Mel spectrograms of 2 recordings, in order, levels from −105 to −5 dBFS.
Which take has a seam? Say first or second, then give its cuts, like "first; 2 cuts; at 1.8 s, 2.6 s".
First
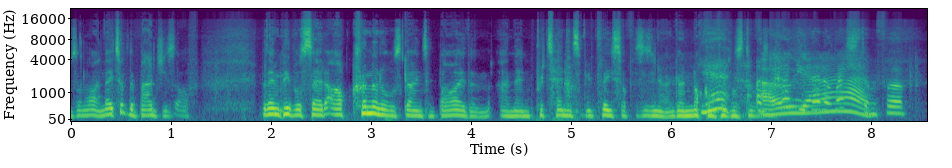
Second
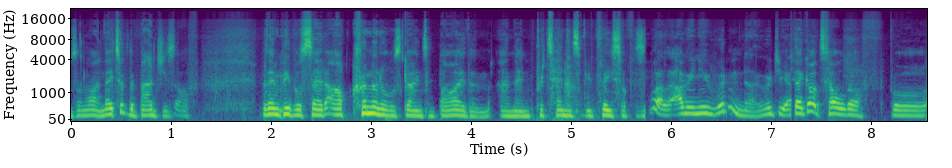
second; 2 cuts; at 5.7 s, 7.2 s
